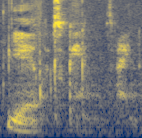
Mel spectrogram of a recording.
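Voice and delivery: whispered self-talk over the drawing. Real, not acted. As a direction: hush it out as if alone at the desk. Muttering to herself while drawing.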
